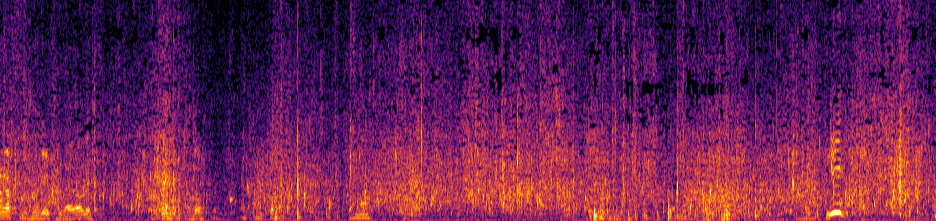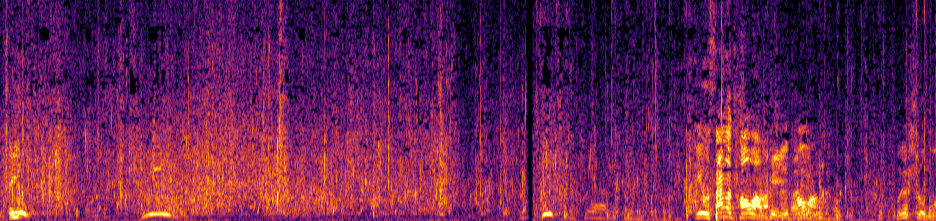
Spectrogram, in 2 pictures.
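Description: Adult men talk and call out to each other outdoors.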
